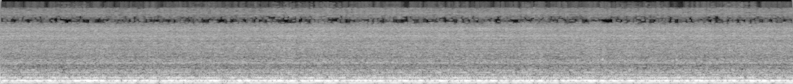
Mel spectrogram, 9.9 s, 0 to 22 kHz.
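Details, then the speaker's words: 1986 Ford Mustang SSP after replacing spark plugs and wires: steady, even low rumble with no misses or knocks, smooth idle around 900 rpm, cranks and runs better than before; normal idle. "I don't know what it's supposed to be idling in but right now it's idling if you can see I think at about 900 if that is wait yeah I think it is but I say it's a success"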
